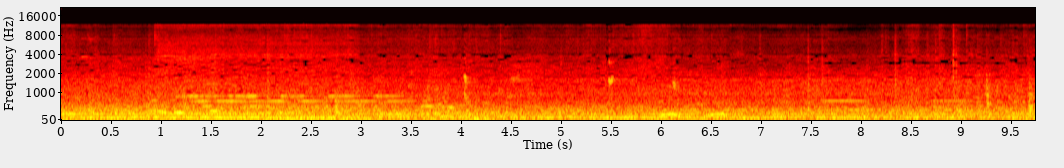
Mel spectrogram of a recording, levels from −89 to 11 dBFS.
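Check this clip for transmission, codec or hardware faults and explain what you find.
There is one codec fault, present for the whole clip: HE-AAC compression. Heavy damage runs throughout, and the sound is likely to have passed through HE-AAC at a low bitrate that fits about 16 kbps. The codec carried only the lower spectrum and rebuilt the treble by copying lower bands upward under a coarse envelope, stopping at 11.8 kHz. That synthetic top end sounds gritty and metallic. Unlike a plain low-pass, the treble stays bright, but its detail doesn't line up with what sits below it.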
